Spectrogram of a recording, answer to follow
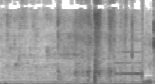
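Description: AdBlue glugging from a plastic carton into a truck's AdBlue filler neck, over a low rumble, with a couple of clicks and a short beep near the end.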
